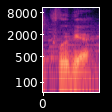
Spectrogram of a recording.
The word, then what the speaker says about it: Kelubia: Kelubia. Yes. I'm pronouncing it right. Yeah, Kelubia.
